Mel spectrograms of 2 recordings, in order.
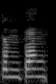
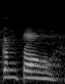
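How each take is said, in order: First: The second vowel is an open 'a' sound. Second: The second vowel is a rounded 'o' sound. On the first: "Dadi nek cara Cilacap kentang" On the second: "cara kene kentong"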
